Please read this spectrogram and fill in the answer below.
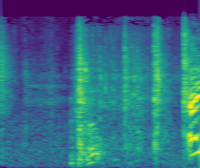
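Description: Partly filled plastic water bottle flipped through the air and landing upright on a metal box top with a few short knocks near the end.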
